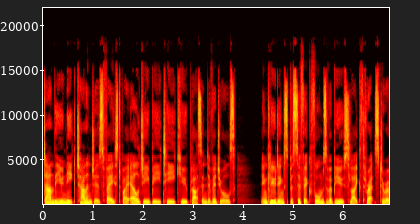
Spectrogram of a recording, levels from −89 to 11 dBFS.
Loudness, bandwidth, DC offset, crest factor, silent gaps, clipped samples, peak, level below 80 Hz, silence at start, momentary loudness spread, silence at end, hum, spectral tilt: -18 LUFS; 16.5 kHz; under 0.1%; 16 dB; none; under 0.1%; -4 dBFS; -64 dBFS; 0 s; 5 LU; 0 s; none; -3.5 dB/octave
